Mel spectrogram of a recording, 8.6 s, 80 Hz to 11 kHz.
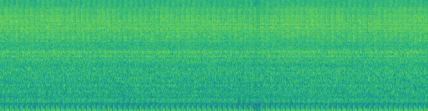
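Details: Royal Enfield Bullet 350 Classic single, first start after partial seizure repair, cylinder hone, new rings, decoke, valve clearances and carb cleaned: even steady thump about three beats a second, no knocks or misses; idles smoothly, dislikes choke, needs fine tuning.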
